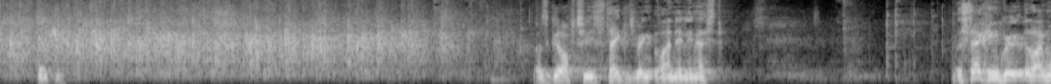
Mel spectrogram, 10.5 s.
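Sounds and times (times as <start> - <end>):
audience clapping: 0.0 - 5.6
speech: 0.4 - 0.8, 5.4 - 7.3, 9.6 - 10.4.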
